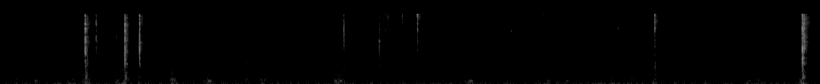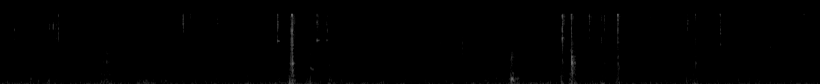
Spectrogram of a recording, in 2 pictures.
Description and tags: Crushing soda can 06
Me crushing a soda can with a seat clamp.
can, soda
